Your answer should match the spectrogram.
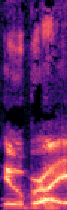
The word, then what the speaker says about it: Pilbara: Pilbara, yeah.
